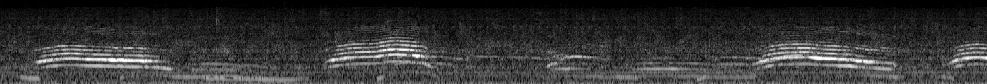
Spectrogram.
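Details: A female cat in heat yowls with long, wavering meows and lower growling moans between them, several loud arched calls over twelve seconds, a steady background hum throughout.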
